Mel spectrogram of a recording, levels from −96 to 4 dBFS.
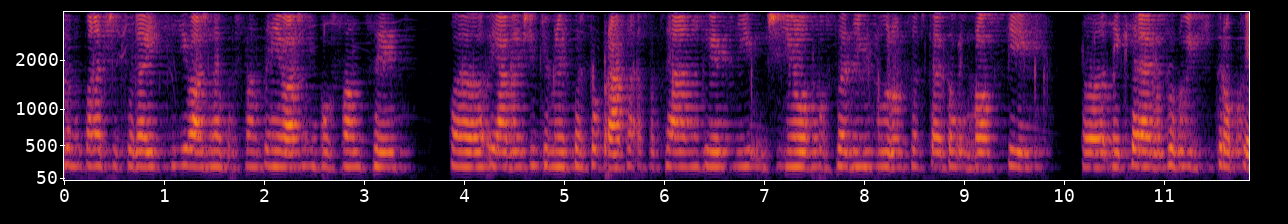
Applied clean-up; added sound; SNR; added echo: neural mask model DeepFilterNet 3.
